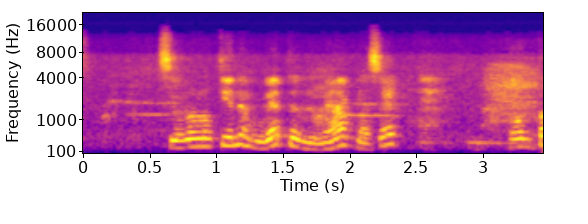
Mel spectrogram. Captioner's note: in Spanish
